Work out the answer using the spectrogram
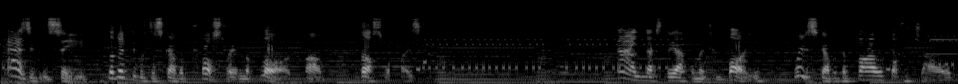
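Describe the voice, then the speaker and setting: A woman voicing a gruff, sarcastic middle-aged British police inspector from a game, in a blustering manner. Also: deep voice, sing-song, brisk, a little mellow, faint music behind, poor audio. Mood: mock-humble. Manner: curt, blustering, mock-humble. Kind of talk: amateur voiced read-through of a game.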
